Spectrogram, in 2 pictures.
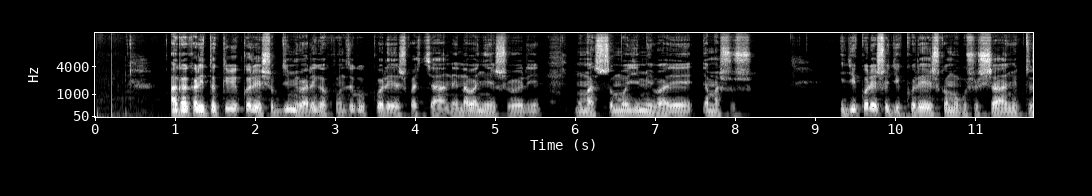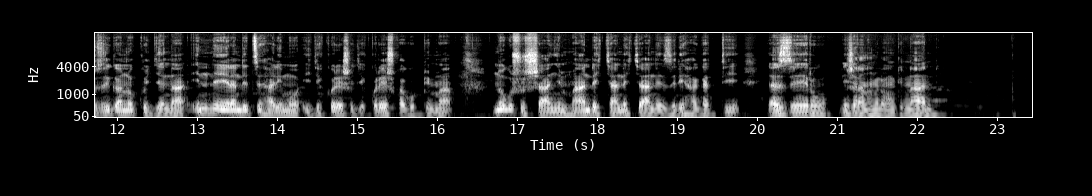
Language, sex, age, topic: Kinyarwanda, male, 25-35, education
